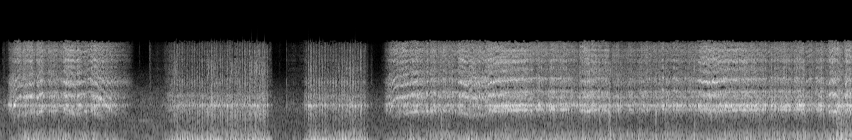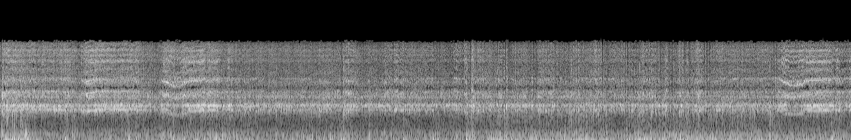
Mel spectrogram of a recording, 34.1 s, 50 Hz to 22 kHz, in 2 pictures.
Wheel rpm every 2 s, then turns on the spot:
130, 50, 40, 30, 170, 230, 230, 230, 220, 230, 220, 230, 230, 230, 230, 230, 230.
4-8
